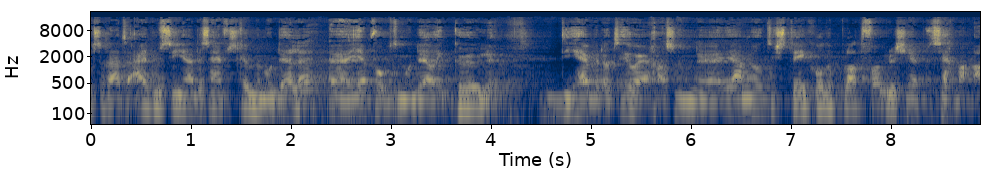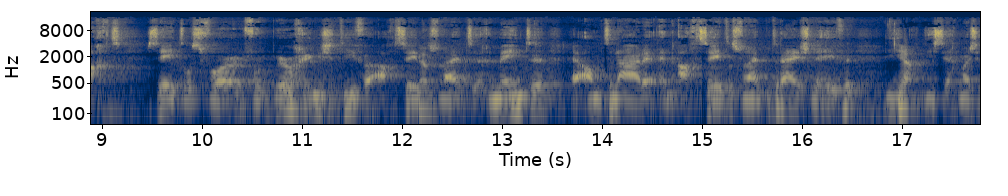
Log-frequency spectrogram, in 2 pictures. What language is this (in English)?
Dutch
